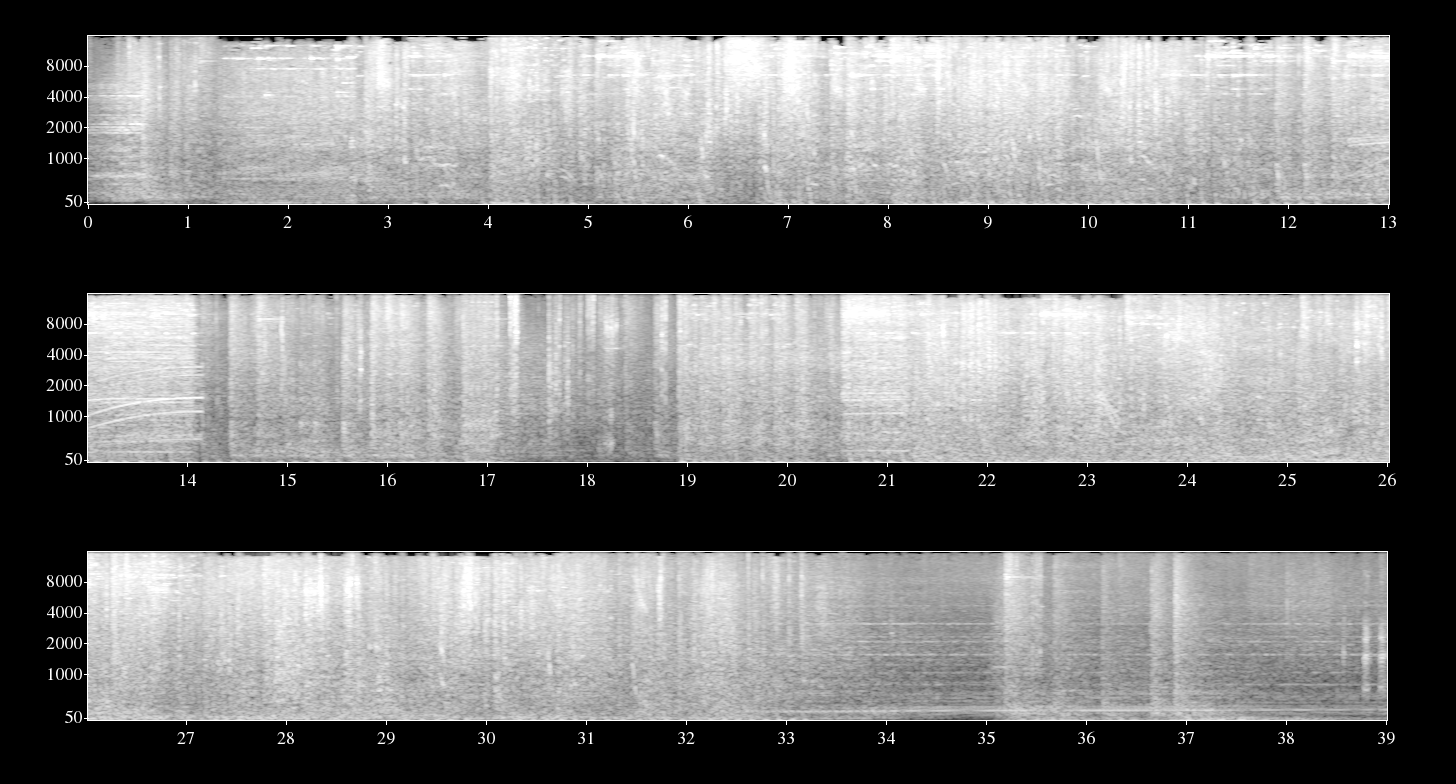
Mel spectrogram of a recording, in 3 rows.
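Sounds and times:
rumble of explosions: 0:00.0 - 0:39.0
gunshots: 0:00.3 - 0:17.6, 0:18.4 - 0:33.5.

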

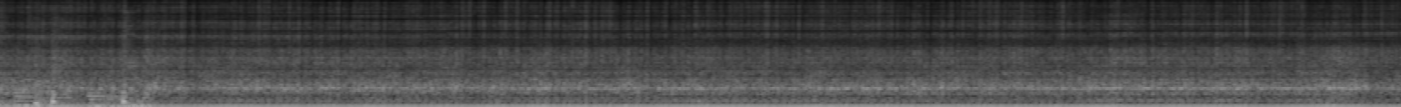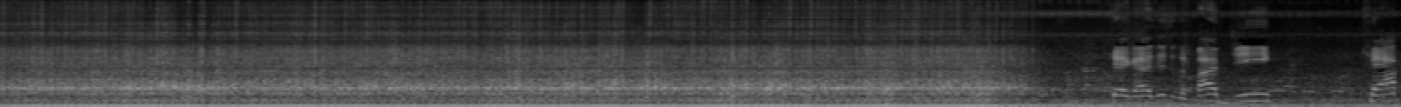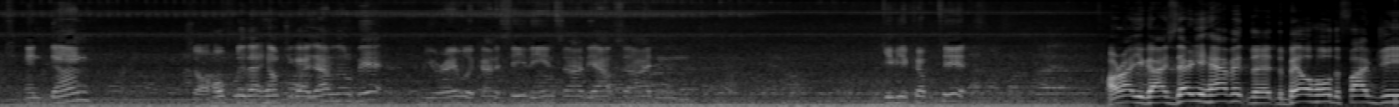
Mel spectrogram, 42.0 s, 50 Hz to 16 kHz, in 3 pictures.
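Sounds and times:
low hum: 0:00.0 - 0:02.1
welding arc crackling and hissing: 0:00.0 - 0:25.6, 0:31.0 - 0:35.4.

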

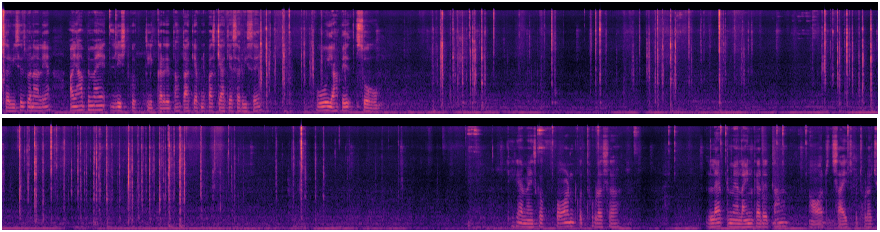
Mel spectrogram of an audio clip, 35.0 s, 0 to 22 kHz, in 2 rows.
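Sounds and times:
steady low hum: 0:00.0 - 0:35.0
typing on a keyboard: 0:04.9 - 0:07.1, 0:08.6 - 0:09.9, 0:10.5 - 0:15.0, 0:16.2 - 0:22.4, 0:23.0 - 0:25.6.

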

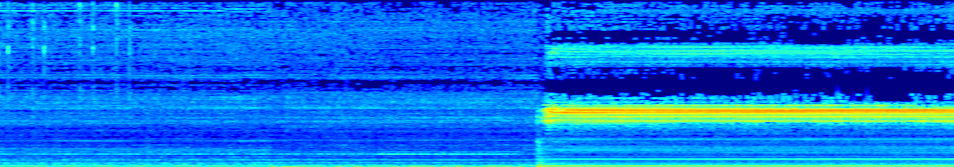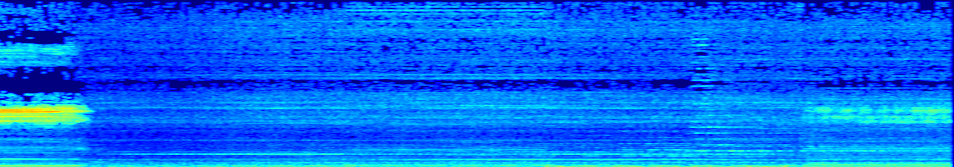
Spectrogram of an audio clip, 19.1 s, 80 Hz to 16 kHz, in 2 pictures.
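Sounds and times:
high-pitched whine: 0:01.6 - 0:19.0
milling machine cutting steel: 0:17.5 - 0:19.0.

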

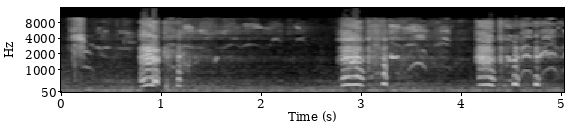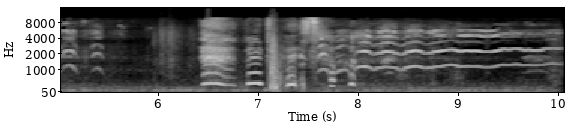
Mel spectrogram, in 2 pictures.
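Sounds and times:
person crying out: 0:07.8 - 0:10.0.

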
